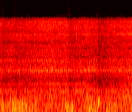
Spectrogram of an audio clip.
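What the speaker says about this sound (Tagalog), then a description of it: "So nag-iba na po yung tunog ng ating motor." A solar water pump motor runs with a steady, droning hum, continuous, loud and close, with a broad whirring texture and no pauses.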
